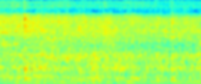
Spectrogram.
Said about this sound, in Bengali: ডিমের আলু মশলা একসাথে কষে নিচ্ছি ভালো করে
